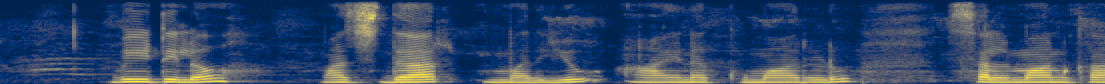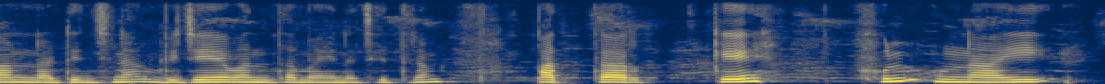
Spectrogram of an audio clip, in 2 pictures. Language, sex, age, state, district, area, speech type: Telugu, female, 30-45, Andhra Pradesh, Visakhapatnam, urban, read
